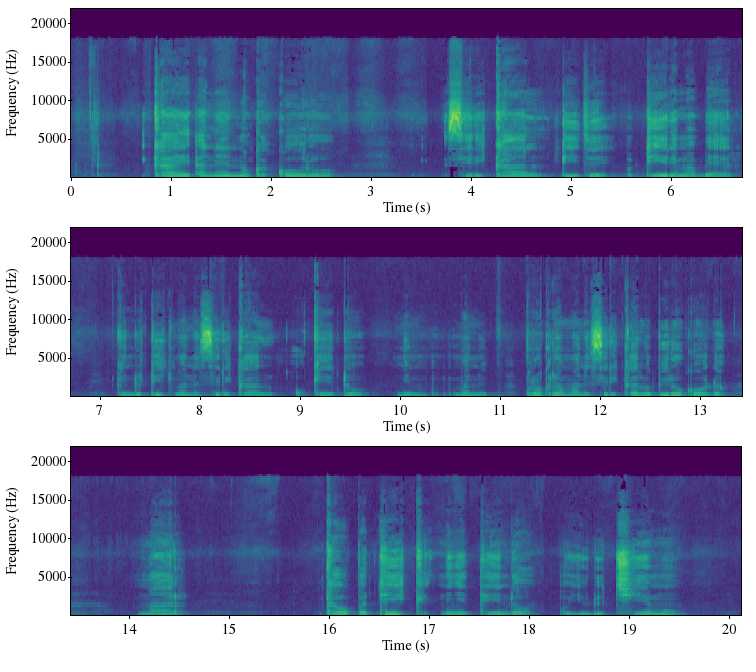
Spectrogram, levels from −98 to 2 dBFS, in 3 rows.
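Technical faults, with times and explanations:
No technical faults are audible.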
